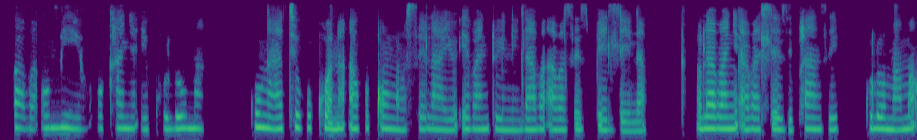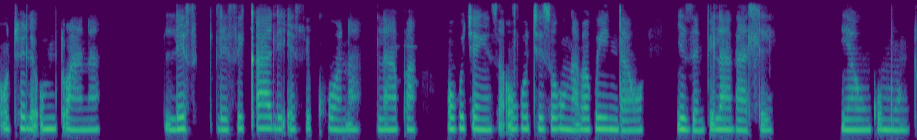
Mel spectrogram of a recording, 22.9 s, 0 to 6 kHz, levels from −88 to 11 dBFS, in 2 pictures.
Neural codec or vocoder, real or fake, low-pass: none; real; 5.4 kHz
